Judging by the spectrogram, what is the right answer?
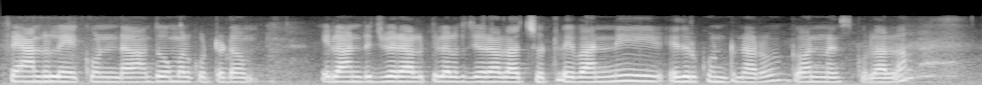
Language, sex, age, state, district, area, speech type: Telugu, female, 30-45, Telangana, Jagtial, rural, spontaneous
